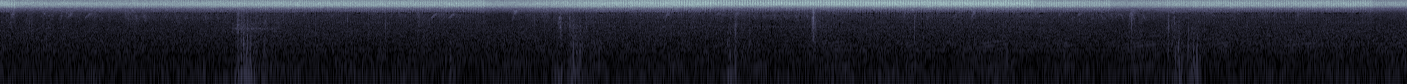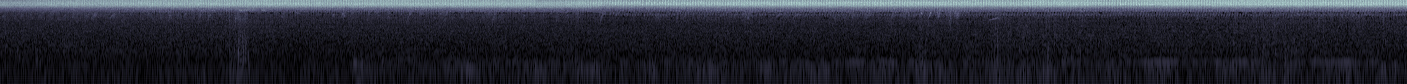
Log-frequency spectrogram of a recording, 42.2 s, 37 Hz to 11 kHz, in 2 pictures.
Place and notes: Seliste crickets and birds
evening crickets and bird sounds
Pärnumaa, Estonia, 18 July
